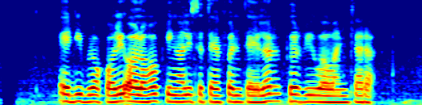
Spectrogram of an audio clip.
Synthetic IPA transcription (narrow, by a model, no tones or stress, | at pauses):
ʔɛdibɾɔkɔliʔɔlɔɦɔk̚diŋalisət̪ɛfənt̪ɛjlərkɨrdiwawaɲt͡ʃaɾa̰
